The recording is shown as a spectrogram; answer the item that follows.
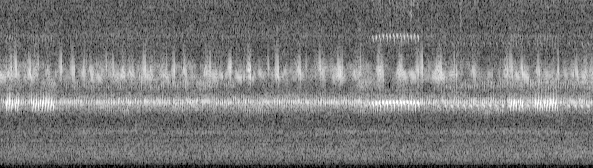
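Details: Crickets chirping through the night form a continuous high trill, broken by louder pulsed bursts at the start, in the middle and toward the end.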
